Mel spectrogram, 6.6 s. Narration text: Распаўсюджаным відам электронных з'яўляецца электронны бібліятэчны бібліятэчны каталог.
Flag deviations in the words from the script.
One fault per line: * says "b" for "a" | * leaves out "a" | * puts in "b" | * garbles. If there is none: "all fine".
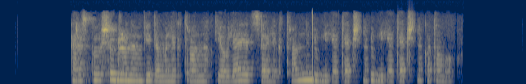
all fine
